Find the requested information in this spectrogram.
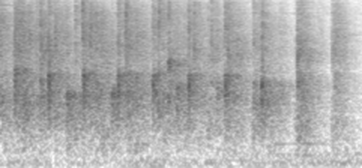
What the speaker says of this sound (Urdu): بہت ساری تالیاں عائشہ بلال کے لیے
